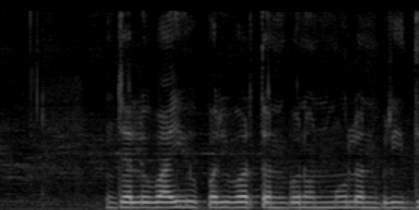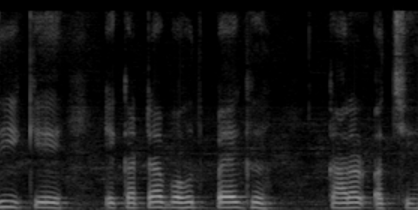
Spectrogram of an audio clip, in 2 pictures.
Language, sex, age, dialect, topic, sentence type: Maithili, female, 18-24, Southern/Standard, agriculture, statement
